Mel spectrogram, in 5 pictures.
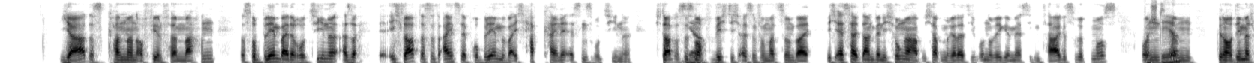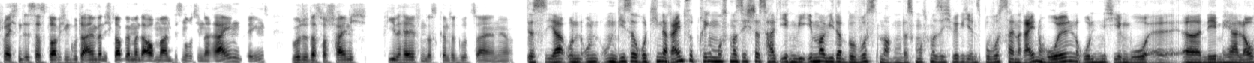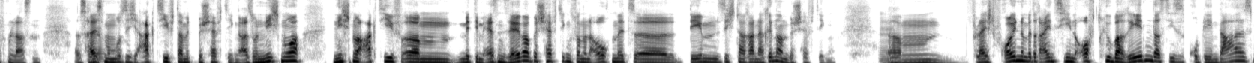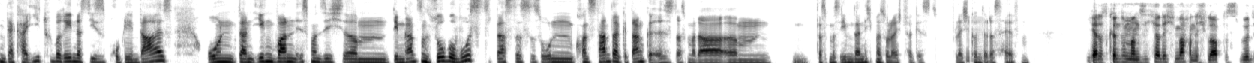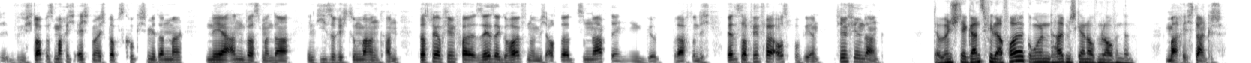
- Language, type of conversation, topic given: German, advice, Woran erkenne ich, ob ich wirklich Hunger habe oder nur Appetit?
- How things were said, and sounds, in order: stressed: "reinbringt"; stressed: "reinholen"; drawn out: "ähm"; drawn out: "Ähm"; other background noise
